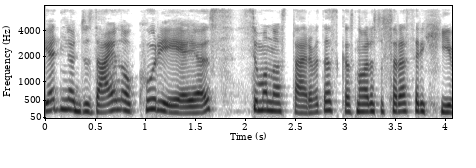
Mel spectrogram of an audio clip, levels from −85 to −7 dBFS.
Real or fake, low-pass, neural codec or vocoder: fake; 7.2 kHz; codec, 16 kHz, 4 kbps, X-Codec, WavLM features, trained on Multilingual LibriSpeech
